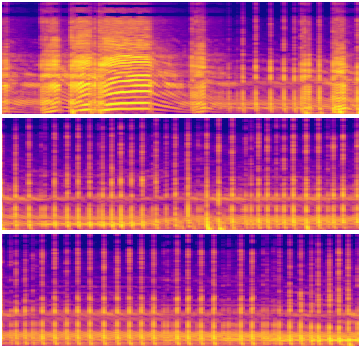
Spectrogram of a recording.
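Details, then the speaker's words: Chainsaw fitted with a Ripsaw aftermarket muffler (UFO vs serpent pipe test), high jet cracked back a quarter turn richer, at wide-open throttle after start-up: a steady, slightly burbly four-stroking scream that sounds rich and healthy; normal, tune right. "And crack it, just hold it wide open, because that should bark now a bit with that."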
